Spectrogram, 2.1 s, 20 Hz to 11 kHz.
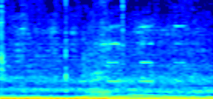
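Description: A car's deep engine rumble and exhaust drone, near and fairly loud and steady for a couple of seconds, on a Dodge Challenger V6 or a 2JZ-powered Lexus IS300 tuned for pops and bangs. No distinct pops stand out.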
